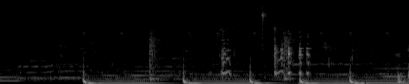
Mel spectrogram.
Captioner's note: vocal electronic audio scrubbing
